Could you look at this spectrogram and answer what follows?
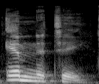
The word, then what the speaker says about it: enmity: Sin brings man into a position of enmity with God. That word enmity is actually how you say it. I usually get the M and the N mixed up.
